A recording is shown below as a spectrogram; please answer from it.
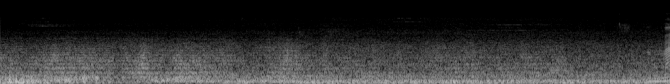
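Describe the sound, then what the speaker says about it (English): Small domestic propeller airplane passing overhead in Japan, a loud continuous broadband engine drone filling the whole stretch, with no talking. "It just looks like a small domestic plane though."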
